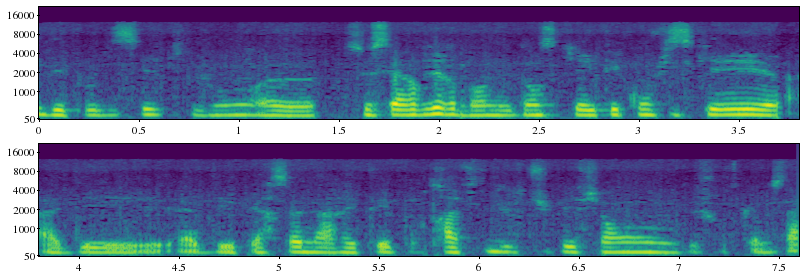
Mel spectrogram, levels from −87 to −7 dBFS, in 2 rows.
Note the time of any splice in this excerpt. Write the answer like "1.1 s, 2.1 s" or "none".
1.5 s, 2.1 s, 3.7 s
